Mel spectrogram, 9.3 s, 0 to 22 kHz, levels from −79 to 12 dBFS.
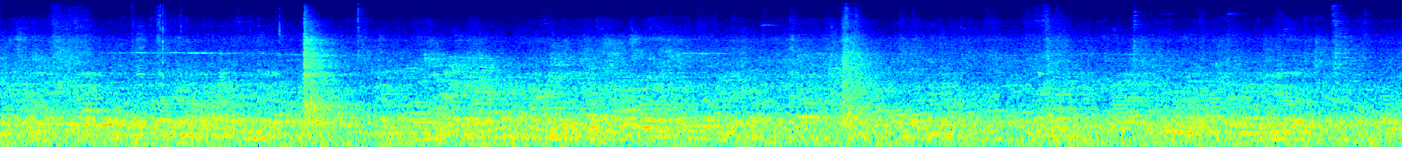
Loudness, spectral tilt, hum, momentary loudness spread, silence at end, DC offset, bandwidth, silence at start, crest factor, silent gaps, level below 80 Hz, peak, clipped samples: -20 LUFS; -5.5 dB/octave; none; 3 LU; 0 s; under 0.1%; over 20 kHz; 0 s; 16 dB; none; -34 dBFS; -4 dBFS; under 0.1%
